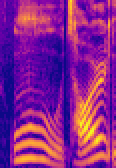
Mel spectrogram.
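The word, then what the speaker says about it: 右折: 다음 으로 , 아래 한자 를 보시면 우리말로 는 " 우세쓰 " 라고 읽습니다 .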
